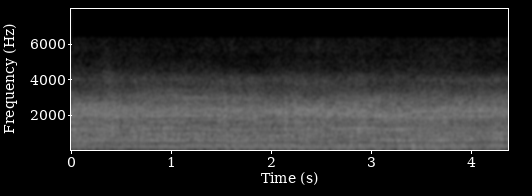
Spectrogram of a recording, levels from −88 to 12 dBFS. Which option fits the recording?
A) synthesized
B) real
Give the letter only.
A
